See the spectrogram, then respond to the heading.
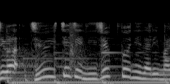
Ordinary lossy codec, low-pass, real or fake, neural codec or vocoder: none; 7.2 kHz; real; none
